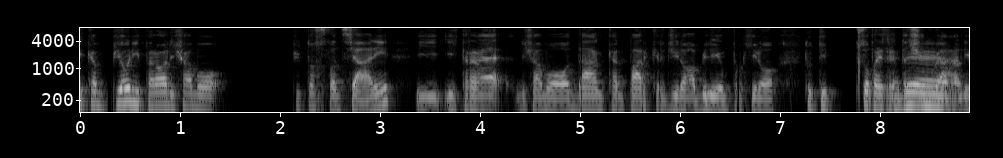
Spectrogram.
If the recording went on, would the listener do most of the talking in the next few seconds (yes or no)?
yes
